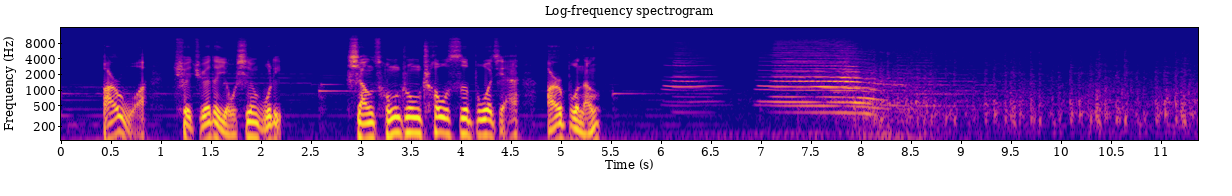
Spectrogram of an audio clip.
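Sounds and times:
speech: 0.4 - 5.5
train horn blasts on a rail journey: 6.0 - 9.8
steady rhythmic clatter of train wheels on track: 7.1 - 11.3.

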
